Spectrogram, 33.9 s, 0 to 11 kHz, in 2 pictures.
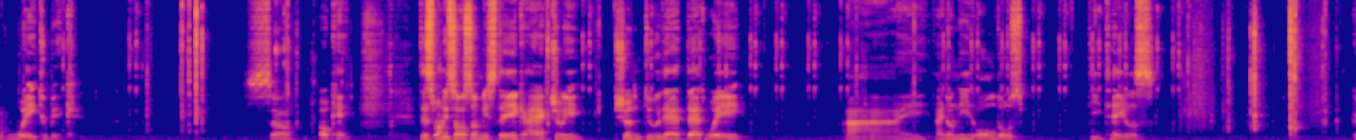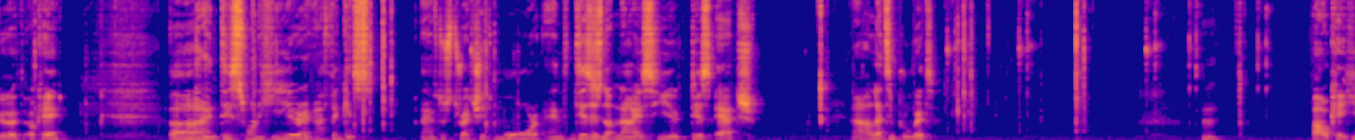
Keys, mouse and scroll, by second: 0.3 shift+right click, 1.1 shift+right click, 1.9 s, 3.1 Tab, 3.4 middle click, 4.9 right click, 5.3 /, 5.6 middle click, 6.3 Tab, 6.8 right click, 7.2 shift+right click, 7.6 shift+right click, 8.2 shift+right click, 8.5 shift+right click, 8.9 shift+right click, 9.2 right click, 9.6 shift+right click, 10.0 shift+right click, 10.3 middle click, 11.3 shift+right click, 11.6 shift+right click, 12.0 shift+right click, 12.4 shift+right click, 12.8 shift+right click, 13.2 shift+right click, 13.5 shift+right click, 13.9 shift+right click, 14.2 shift+right click, 14.8 End, 15.1 Delete, 16.1 /, 16.9 Tab, 17.5-18.7 middle drag, 18.9 right click, 19.8 right click, 20.8 a, 21.0 s, 22.5 Tab, 22.9 middle click, 24.4 middle click, 28.3 click, 28.5 shift+a, 29.9 s, 31.3 right click, 32.2 right click.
